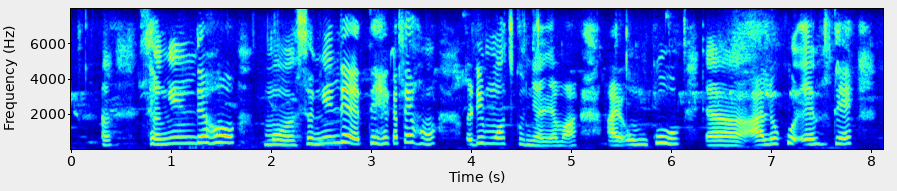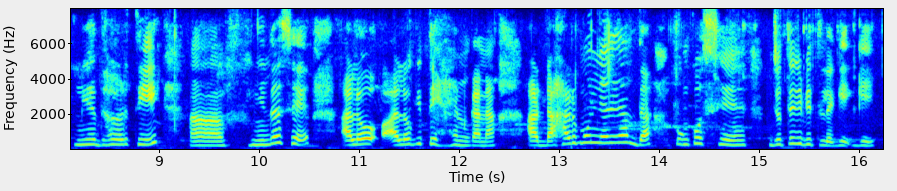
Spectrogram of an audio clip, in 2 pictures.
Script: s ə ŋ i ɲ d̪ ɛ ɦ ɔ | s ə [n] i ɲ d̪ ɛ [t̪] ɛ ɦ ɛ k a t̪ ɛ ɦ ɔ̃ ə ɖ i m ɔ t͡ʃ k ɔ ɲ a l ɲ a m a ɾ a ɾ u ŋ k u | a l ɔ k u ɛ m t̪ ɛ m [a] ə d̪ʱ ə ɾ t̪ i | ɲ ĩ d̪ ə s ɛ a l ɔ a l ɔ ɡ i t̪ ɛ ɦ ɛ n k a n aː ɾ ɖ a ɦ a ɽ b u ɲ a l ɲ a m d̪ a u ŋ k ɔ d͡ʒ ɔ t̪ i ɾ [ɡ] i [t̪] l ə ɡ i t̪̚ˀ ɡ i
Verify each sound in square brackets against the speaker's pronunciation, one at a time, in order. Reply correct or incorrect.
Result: incorrect, correct, incorrect, incorrect, correct

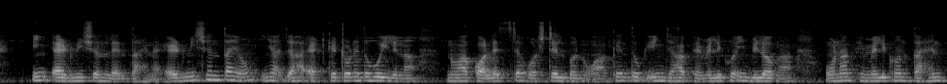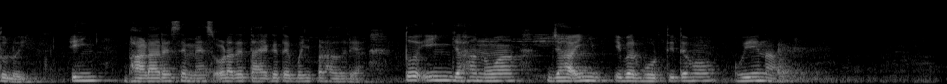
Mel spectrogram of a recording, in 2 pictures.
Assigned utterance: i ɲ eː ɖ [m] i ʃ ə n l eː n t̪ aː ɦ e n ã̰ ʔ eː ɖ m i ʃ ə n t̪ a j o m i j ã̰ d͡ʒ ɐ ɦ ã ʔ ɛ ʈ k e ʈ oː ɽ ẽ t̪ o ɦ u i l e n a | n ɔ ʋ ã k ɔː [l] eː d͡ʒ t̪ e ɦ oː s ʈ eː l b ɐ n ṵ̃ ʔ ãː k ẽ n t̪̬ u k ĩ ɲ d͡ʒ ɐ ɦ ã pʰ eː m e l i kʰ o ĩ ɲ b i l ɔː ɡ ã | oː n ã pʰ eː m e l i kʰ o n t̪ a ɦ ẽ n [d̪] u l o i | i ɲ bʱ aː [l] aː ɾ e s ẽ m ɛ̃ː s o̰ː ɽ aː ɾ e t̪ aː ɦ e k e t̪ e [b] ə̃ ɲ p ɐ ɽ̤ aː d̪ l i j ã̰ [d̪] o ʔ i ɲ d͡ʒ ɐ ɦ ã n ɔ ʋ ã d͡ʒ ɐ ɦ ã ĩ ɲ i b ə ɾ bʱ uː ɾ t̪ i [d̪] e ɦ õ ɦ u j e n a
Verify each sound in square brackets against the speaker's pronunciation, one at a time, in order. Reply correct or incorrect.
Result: correct, correct, incorrect, incorrect, correct, incorrect, incorrect

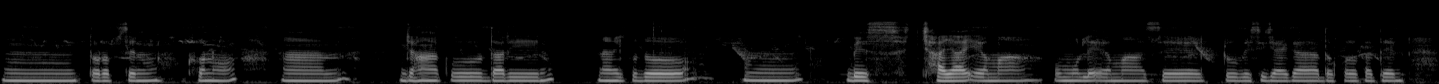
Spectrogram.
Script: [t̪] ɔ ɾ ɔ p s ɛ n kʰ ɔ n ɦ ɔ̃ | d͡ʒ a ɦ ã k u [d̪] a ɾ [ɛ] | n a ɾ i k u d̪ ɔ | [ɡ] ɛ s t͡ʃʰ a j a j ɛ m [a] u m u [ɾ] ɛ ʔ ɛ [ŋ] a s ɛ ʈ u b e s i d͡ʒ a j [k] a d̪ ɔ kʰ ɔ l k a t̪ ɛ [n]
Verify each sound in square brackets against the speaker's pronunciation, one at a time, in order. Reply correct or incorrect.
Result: correct, correct, incorrect, incorrect, correct, incorrect, incorrect, incorrect, correct

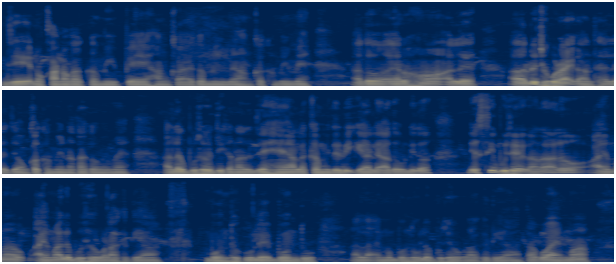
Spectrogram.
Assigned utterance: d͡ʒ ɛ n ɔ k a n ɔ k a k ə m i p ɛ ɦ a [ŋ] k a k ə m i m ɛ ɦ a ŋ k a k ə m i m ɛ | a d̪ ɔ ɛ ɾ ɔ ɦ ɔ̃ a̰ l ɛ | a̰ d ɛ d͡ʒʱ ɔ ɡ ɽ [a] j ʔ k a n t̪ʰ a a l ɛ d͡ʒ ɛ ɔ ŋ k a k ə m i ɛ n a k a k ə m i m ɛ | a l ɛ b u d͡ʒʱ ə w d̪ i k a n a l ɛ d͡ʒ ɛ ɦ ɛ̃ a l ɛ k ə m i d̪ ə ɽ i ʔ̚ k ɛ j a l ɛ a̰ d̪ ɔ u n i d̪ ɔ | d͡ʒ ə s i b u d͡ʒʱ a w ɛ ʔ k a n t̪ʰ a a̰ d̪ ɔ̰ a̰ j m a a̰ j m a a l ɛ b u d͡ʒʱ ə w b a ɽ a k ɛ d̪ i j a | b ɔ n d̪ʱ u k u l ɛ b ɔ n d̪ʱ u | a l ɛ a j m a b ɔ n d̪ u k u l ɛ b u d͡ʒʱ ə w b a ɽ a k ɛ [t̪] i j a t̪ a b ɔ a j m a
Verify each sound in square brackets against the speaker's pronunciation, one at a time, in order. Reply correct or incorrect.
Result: correct, correct, incorrect

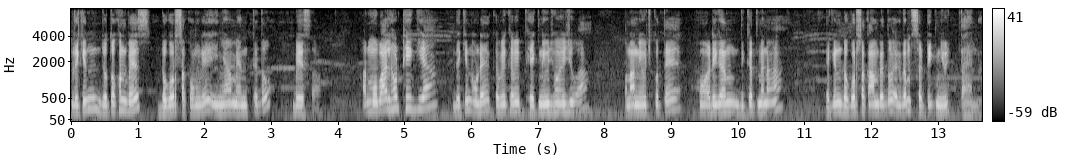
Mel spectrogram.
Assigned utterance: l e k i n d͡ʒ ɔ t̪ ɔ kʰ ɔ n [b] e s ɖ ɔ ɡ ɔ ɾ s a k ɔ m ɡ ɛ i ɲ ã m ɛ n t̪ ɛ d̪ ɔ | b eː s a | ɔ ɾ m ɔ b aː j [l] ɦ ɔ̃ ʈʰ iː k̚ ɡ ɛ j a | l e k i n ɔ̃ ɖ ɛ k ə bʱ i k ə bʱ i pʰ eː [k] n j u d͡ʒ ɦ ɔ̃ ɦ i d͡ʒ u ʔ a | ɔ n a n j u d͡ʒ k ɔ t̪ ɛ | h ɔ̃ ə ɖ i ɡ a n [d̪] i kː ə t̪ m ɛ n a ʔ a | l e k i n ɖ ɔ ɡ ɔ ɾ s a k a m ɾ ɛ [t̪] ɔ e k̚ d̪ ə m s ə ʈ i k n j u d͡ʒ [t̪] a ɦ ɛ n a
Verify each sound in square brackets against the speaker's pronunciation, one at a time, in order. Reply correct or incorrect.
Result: correct, correct, correct, correct, incorrect, correct

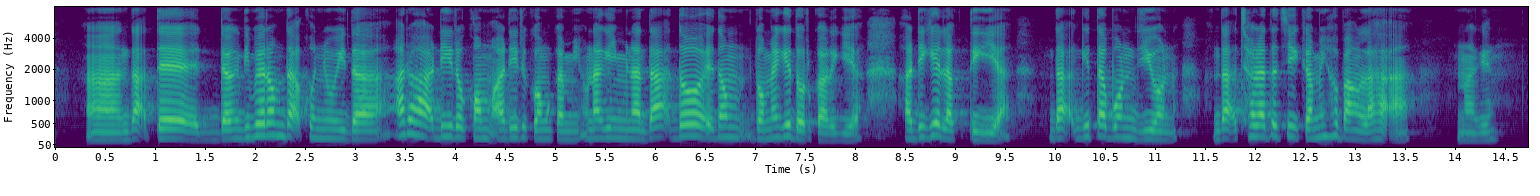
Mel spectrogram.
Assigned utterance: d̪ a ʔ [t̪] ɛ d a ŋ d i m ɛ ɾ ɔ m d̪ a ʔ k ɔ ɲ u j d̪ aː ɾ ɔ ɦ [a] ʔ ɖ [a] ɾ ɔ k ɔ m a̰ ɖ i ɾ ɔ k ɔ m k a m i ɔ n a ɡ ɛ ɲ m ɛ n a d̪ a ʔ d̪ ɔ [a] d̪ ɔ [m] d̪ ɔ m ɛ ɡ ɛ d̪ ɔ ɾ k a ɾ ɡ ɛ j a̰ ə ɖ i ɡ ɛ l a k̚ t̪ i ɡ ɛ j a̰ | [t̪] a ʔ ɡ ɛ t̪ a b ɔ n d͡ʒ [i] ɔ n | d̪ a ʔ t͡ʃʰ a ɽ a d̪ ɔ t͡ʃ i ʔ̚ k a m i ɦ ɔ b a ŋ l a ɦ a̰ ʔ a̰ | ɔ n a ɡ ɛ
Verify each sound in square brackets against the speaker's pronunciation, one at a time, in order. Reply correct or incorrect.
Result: correct, correct, incorrect, incorrect, correct, incorrect, correct

